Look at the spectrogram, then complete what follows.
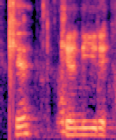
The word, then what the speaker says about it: Kenire: Kenire. I'm pronouncing it the way it's supposed to be.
